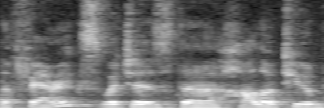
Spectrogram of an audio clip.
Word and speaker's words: pharynx: Seuss then there's certainly a lot of people pronounce them Lennox and fairness and I always make sure to correct them I pharynx and larynx but in normal people's vocabulary that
